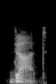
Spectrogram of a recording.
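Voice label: "dot", American English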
